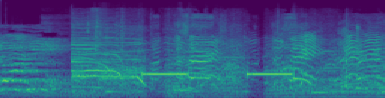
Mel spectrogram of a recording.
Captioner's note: crowd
